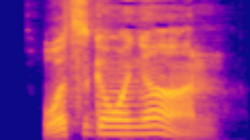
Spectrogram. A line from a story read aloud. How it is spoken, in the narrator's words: I cried out to Calamity above the storm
